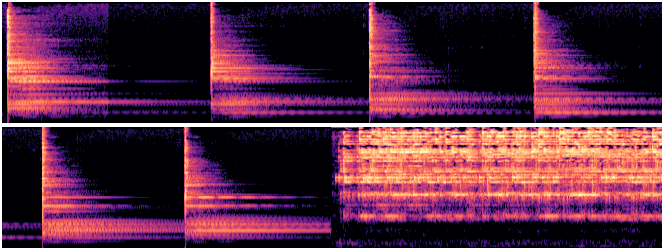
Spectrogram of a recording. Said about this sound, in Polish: Cztery miejsca, przypomnijmy, a dzwonków jest tak dużo, że właściwie można się pogubić w tym wszystkim.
